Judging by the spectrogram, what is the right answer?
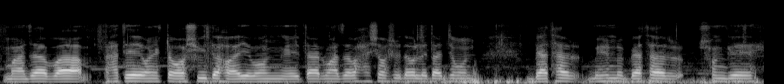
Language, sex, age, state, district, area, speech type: Bengali, male, 18-30, West Bengal, Birbhum, urban, spontaneous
